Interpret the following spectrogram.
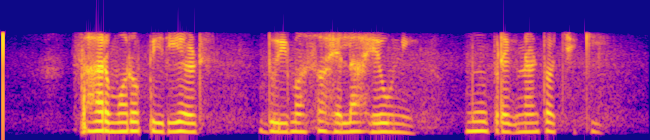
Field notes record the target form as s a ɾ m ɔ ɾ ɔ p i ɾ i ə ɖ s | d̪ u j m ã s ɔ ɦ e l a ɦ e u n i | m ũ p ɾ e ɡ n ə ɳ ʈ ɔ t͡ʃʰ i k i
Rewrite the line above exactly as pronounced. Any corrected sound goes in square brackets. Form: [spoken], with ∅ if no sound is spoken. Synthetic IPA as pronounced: s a ɾ m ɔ ɾ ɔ p i ɾ i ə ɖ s | d̪ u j m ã s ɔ ɦ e l a ɦ e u n i | m ũ p ɾ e ɡ n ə ɳ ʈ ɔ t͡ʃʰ i k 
